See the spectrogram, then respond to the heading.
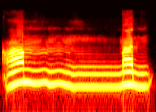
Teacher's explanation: এখানে নুন সাকিনের পরে মিম এসেছে, আর মিমটা হলো ঈদগামে নাকিসের অক্ষর, ওই জন্য করে নুন সাকিনকে মিমের সাথে মিলিয়ে একালি পরিমাণ গুণনা করে পড়তে হবে।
